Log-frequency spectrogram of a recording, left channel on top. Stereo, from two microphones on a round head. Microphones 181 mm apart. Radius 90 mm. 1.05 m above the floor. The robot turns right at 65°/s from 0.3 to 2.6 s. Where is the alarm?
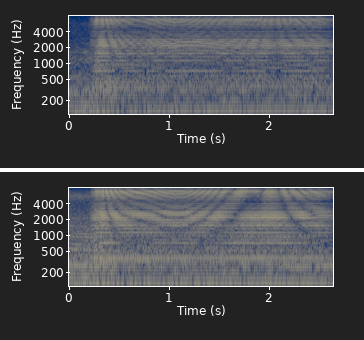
No alarm in this recording.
